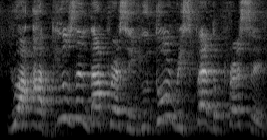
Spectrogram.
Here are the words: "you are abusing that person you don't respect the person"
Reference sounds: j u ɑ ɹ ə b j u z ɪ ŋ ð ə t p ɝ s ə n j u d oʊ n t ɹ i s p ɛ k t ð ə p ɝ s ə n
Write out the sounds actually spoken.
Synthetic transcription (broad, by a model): j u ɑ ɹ ə b j u z ɪ ŋ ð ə t p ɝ s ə n j u d oʊ n t ɹ i s p ɛ k t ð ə p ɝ s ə n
